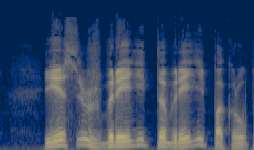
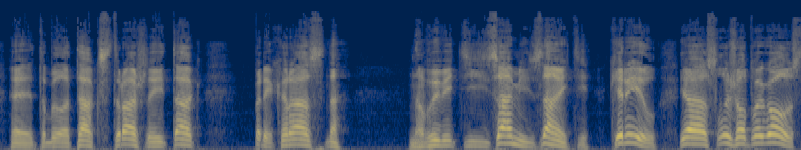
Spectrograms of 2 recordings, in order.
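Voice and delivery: dazed survivor; 4 semitones higher than usual. Acted. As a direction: tell it like a man waking from a nightmare. Dazed survivor recounts nuclear disaster.

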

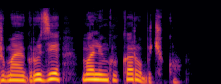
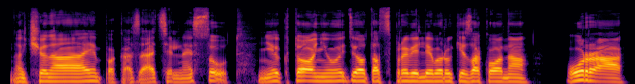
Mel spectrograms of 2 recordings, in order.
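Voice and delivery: troll herald; 4 semitones lower than usual. Acted. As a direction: drag out the proclamation like a troll. Troll opens the trial.

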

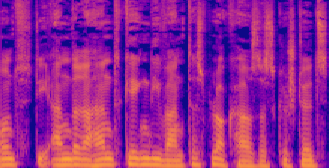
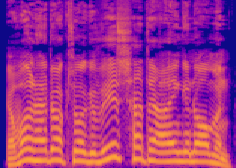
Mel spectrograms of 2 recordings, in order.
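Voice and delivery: much higher, loud eager pirate; eager Morgan; 9 semitones higher, 4 dB louder, faster than usual. A narrator's reading. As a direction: answer the doctor eagerly.

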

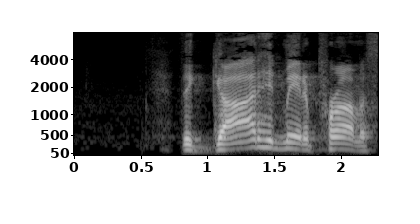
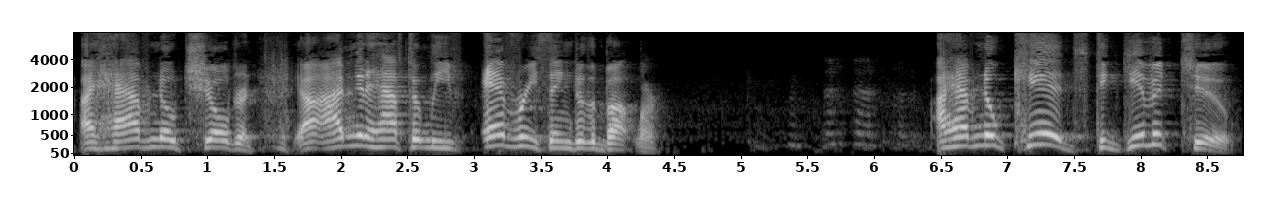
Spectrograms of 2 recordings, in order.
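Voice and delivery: higher and louder, an anguished complaint; pained lament; 6 semitones higher, 4 dB louder than usual. Retold or imitated. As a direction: cry out that there's no heir. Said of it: "And Abram says".

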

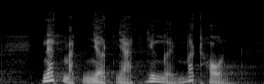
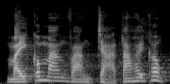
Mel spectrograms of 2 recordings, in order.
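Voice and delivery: louder, hard repeated question; insistent demand; 4 semitones higher, 6 dB louder than usual. Acted. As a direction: press her one more time. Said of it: "Khái nhắc lại".

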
